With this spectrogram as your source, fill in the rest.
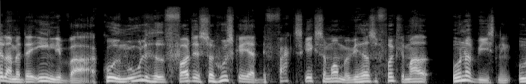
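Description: At about 2.59 s, just after "det så husker jeg", roughly 40 ms of speech arrived too late to decode. The receiver concealed this short packet loss by extending the preceding sound before blending back in by 2.65 s. The result is a brief smear before "faktisk ikke som om".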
